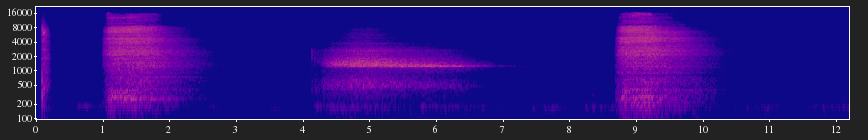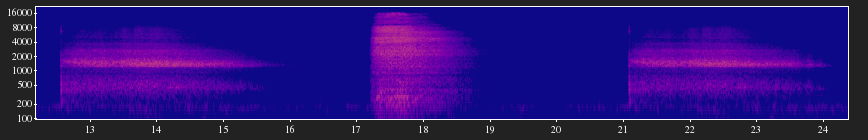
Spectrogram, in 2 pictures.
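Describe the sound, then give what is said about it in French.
Three deep, full, energizing breaths at a slow, even pace, each a sharp, airy inhale followed by a longer, whooshing exhale. Clear, with no talking over them. “Prenez quelques grandes inspirations dynamisantes.”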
